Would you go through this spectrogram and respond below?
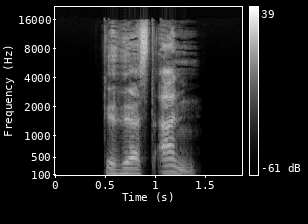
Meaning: second-person singular present of angehören
- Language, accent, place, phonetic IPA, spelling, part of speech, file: German, Germany, Berlin, [ɡəˌhøːɐ̯st ˈan], gehörst an, verb, De-gehörst an.ogg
